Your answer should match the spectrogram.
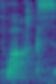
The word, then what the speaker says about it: phlox: this color is I was right it is pronounced flocks okay fun fact this will be my flocks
